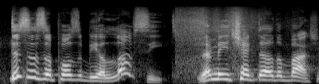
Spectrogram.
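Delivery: sudden alarm at the missing half; alarmed disbelief. Real, not acted.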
